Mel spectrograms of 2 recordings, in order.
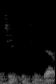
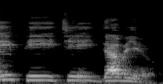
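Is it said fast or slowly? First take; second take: fast; slowly. First: The letters are said at normal speed. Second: The letters are said slowly.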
